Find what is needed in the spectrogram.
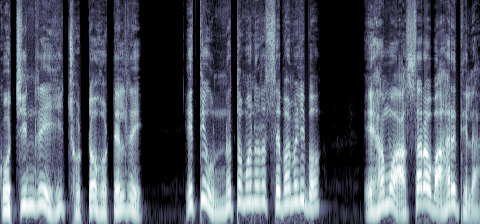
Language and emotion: Odia, surprised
